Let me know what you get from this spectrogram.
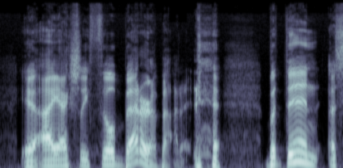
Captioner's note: chuckles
